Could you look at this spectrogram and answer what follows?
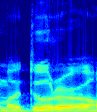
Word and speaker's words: Maduro: Why do you roll your Rs on that?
